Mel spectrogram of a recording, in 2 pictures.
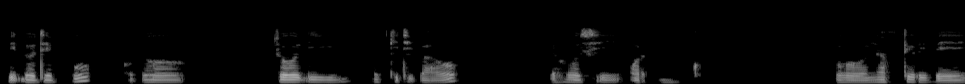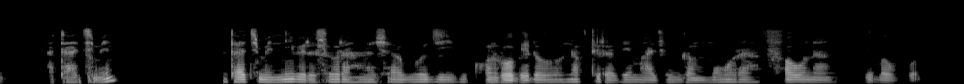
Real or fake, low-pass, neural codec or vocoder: real; 5.4 kHz; none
